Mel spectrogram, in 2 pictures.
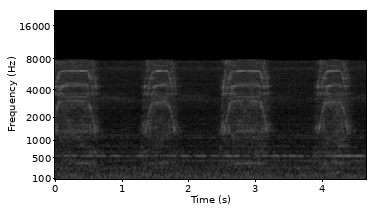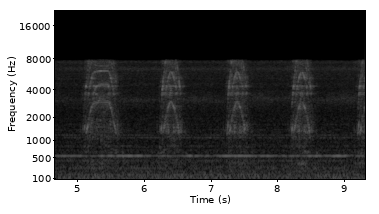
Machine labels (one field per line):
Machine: slide rail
